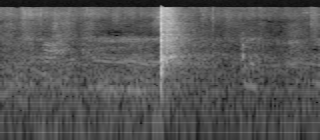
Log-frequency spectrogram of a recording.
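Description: A bat strikes a softball with a sharp crack.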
